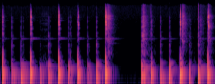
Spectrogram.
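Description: Slap electric bass playing a funk groove in G: thumb-slapped low notes alternating with sharp plucked, popped notes in a thumb, pluck, thumb, thumb, pluck pattern, about five notes a second. The sound cuts out completely for about half a second past the middle, then the groove resumes.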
